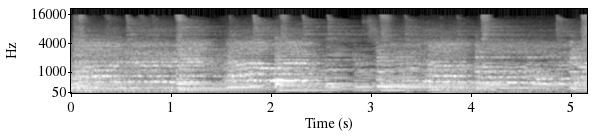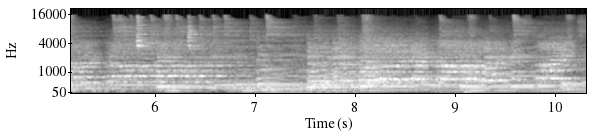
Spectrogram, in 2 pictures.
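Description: A choir singing, accompanied by a drum kit played with sticks that keeps a steady beat of drum and cymbal strokes under sustained low accompanying notes.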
